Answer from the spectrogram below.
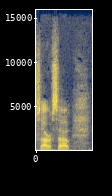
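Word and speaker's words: soursop: So for me, you ever heard sour soap? Sop, if I'm saying that right. – Yes, Sarasop. – Sop, yeah, I said soap. Sour sop.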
